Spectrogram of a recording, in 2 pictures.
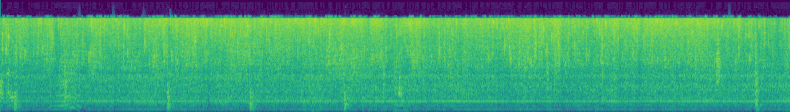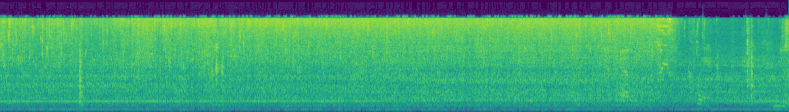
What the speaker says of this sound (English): Rinse off the circuit board. Don't leave any caustics under it or on it.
